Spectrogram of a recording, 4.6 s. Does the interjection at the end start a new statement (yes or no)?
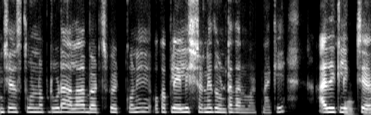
no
